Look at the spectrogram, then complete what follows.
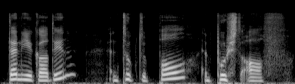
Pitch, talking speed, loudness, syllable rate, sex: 230 Hz, 225 wpm, -17 LUFS, 4.9 syllables/s, female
